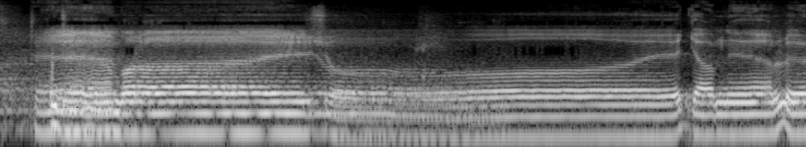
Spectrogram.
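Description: A large group of Tibetan Buddhist monks chanting a prayer in unison. The chant is slow and drawn out, with long held notes that slide in pitch between phrases.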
